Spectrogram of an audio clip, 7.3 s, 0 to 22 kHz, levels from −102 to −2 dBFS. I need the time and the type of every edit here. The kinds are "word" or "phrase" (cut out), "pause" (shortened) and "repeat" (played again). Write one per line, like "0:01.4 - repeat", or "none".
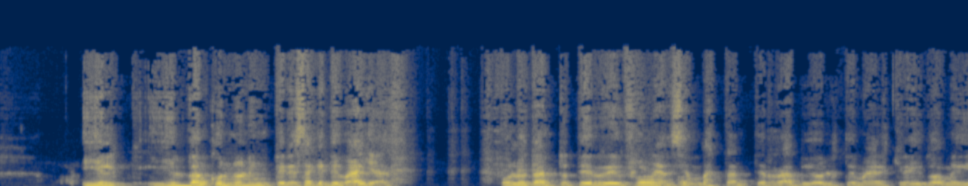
none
